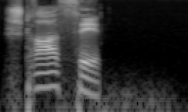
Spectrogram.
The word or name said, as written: Strasse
